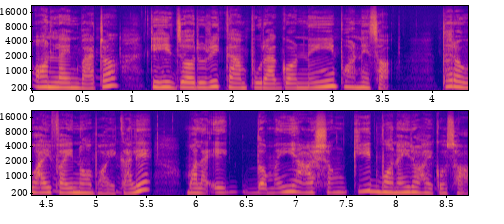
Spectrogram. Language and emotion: Nepali, fearful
